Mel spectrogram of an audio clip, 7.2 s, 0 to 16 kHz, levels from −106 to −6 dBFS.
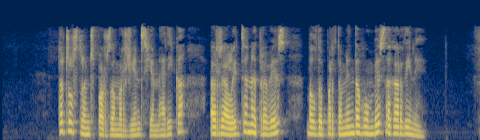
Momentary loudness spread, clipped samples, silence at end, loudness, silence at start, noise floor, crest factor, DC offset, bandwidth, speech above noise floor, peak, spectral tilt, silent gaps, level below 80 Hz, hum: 7 LU; under 0.1%; 0.85 s; -22 LUFS; 0.9 s; -76 dBFS; 20 dB; under 0.1%; 8 kHz; 56 dB; -2 dBFS; -5.5 dB/octave; none; -58 dBFS; none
